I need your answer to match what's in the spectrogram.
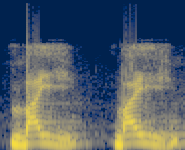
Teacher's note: बा के बाद जो या है ये या लीन है, इसको लंबा करने की जरूरत नहीं, या लीन को लंबा नहीं किया जाता।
